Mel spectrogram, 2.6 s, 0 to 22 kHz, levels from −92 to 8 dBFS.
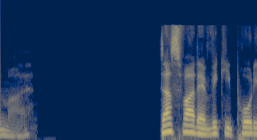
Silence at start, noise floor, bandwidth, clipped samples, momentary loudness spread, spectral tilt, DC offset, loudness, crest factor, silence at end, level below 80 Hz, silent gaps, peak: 0 s; under -90 dBFS; 11.5 kHz; under 0.1%; 9 LU; -4.5 dB/octave; under 0.1%; -20 LUFS; 18 dB; 0 s; -50 dBFS; 0.56-1.58 s; -6 dBFS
